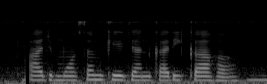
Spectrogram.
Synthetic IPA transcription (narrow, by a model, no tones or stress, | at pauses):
aːd͡ʒmɔːsəmked͡ʒaːnkaːɾikaɦaː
